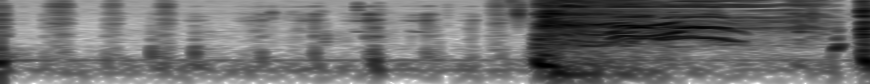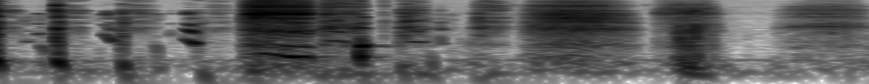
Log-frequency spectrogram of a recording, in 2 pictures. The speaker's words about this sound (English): Oh, you got my snort on. Got the snort on recording.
